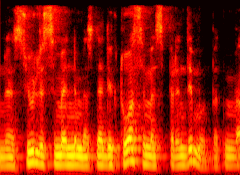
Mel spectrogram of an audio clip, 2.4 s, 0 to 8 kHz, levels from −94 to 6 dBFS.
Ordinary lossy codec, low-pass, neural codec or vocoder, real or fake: MP3, 64 kbps; 7.2 kHz; none; real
